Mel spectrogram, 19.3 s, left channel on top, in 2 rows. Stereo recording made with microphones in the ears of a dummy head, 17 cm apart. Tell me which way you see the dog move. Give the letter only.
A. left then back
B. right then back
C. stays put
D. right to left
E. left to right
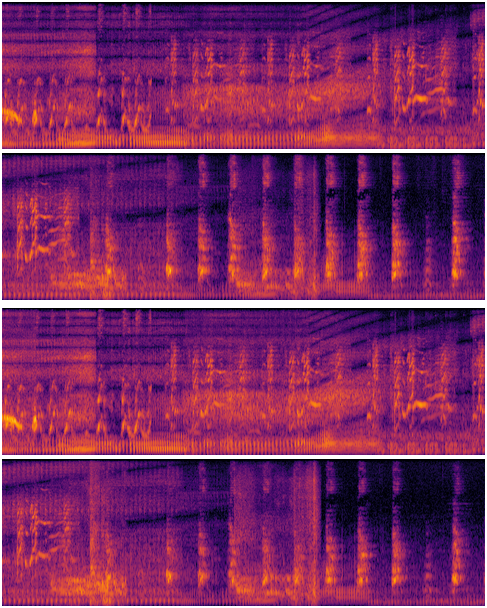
D.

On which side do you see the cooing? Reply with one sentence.
In this clip you hear the cooing on the right.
